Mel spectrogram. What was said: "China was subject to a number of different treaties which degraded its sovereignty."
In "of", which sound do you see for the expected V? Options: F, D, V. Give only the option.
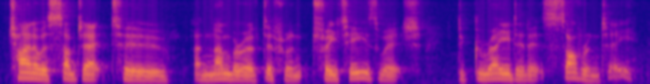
V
